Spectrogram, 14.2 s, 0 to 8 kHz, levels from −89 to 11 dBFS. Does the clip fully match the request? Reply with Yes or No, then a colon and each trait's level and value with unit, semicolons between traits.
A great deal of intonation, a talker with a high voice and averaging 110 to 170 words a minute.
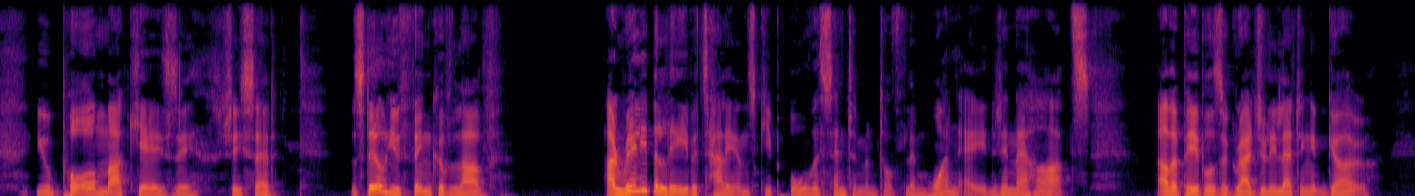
No: wide, 6.9 semitones; low, 120 Hz; slow, 135 wpm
